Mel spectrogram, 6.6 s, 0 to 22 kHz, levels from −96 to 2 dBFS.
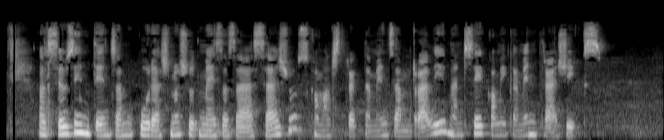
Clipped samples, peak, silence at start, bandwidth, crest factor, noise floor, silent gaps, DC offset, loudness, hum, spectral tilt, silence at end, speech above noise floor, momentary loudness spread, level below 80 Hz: under 0.1%; -8 dBFS; 0.1 s; 11 kHz; 18 dB; -57 dBFS; none; under 0.1%; -25 LUFS; none; -4 dB/octave; 0.65 s; 32 dB; 12 LU; -74 dBFS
